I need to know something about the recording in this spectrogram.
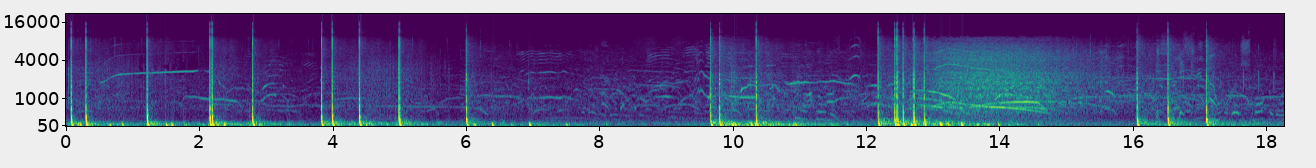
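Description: Fireworks burst with sharp loud bangs.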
